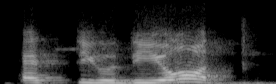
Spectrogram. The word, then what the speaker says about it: étudiante: Similarly, a female student is étudiante. You can clearly notice that the sound of T is coming in the case of female one, right?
